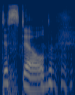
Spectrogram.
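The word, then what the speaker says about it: Dstld: It's called Distilled, but it's spelled without any vowels, which I know.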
